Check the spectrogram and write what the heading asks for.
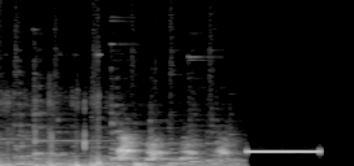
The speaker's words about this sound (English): Do you guys hear my dog barking? I'm sorry. Can you guys hear that at all? She's outside. I could go get her. Let me just go get her. I think she's going to continue to bark.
